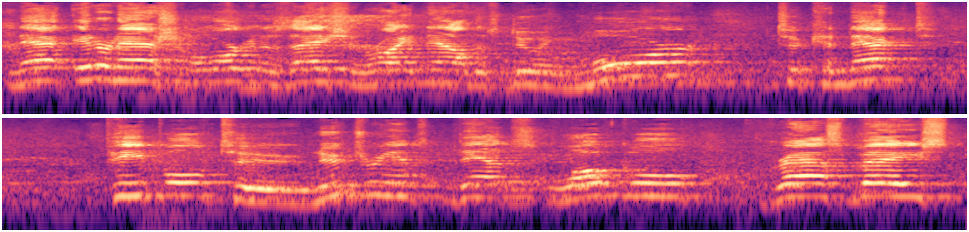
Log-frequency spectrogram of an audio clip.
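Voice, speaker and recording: A man acting as emcee, introducing the next speaker in a halting way as he searches for words. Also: very high-pitched, background noise. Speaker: event emcee. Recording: distant echoey recording with crowd.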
